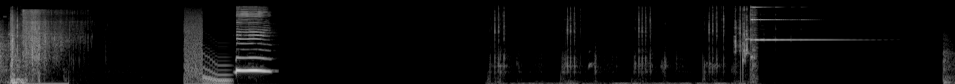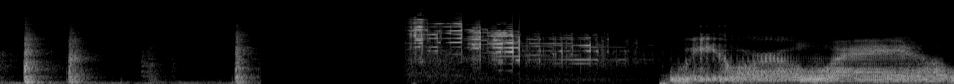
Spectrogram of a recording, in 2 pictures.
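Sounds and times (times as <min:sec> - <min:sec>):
bright bell-like ding: 0:07.5 - 0:08.9.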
